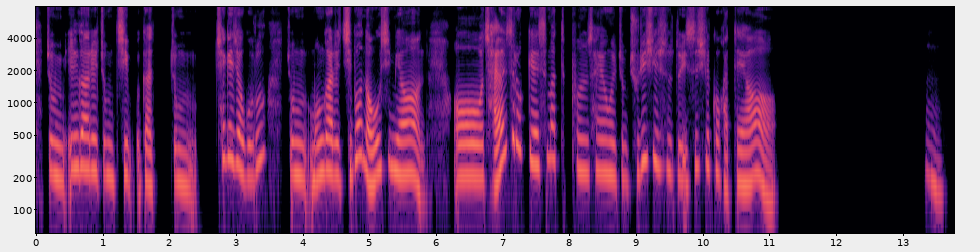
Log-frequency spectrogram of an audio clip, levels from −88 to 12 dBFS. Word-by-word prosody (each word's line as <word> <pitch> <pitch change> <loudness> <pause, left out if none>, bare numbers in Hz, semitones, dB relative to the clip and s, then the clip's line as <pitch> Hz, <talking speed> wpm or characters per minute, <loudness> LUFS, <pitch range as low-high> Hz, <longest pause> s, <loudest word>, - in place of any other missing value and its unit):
좀 210 -4 0
일과를 240 -1 +2
좀 210 -3 -4
집 205 +1 -1
그러니까 175 -3 -1 0.3
좀 180 -3 -4 0.3
체계적으로 270 -2 0 0.3
좀 210 -3 -1
뭔가를 210 +1 +2
집어 260 - +2
넣으시면 215 - +3 0.4
어 205 0 +4
자연스럽게 360 - +3
스마트폰 255 -4 -4
사용을 220 -2 -2
좀 195 0 -10
줄이실 280 - -1
수도 230 -4 -6
있으실 250 +7 -3
것 225 -2 -5
같아요. 175 - -1 2.2
응. 170 -9 -9
215 Hz, 230 characters per minute, -24 LUFS, 195-250 Hz, 2.2 s, 어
